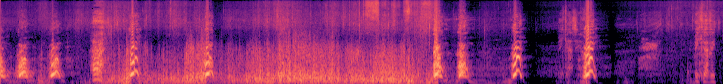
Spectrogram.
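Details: Dog barking in short separate barks with a stretch of broadband noise in the middle; a man speaks Finnish nearby and music briefly plays.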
